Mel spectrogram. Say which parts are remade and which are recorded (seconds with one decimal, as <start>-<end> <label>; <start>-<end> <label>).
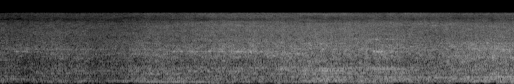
0.0-0.9 recorded; 0.9-3.9 remade; 3.9-4.5 recorded; 4.5-5.1 remade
